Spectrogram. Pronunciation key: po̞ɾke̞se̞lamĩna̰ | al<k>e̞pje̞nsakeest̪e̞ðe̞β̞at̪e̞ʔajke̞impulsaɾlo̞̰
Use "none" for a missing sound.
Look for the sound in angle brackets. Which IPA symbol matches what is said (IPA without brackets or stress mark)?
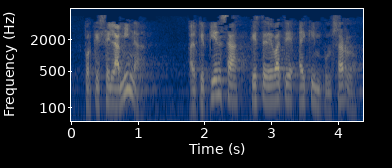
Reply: k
